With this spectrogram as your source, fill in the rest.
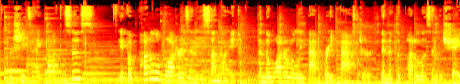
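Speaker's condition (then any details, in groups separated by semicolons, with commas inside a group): No condition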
